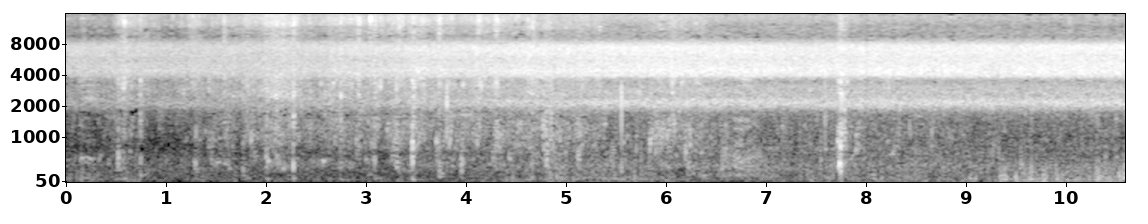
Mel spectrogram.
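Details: In summer 2019, a distant chorus of cicadas makes a steady, high, shimmering drone over lapping water. It was heard from a boat anchored by a buoy in a clear-water bay with a small beach, on a voyage from Gruissan to Corsica.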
